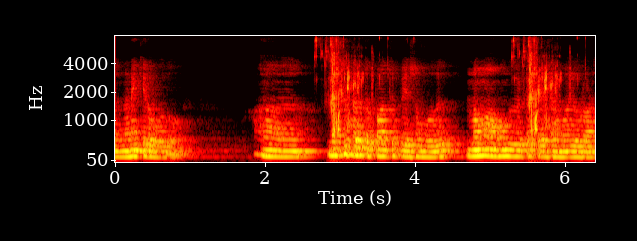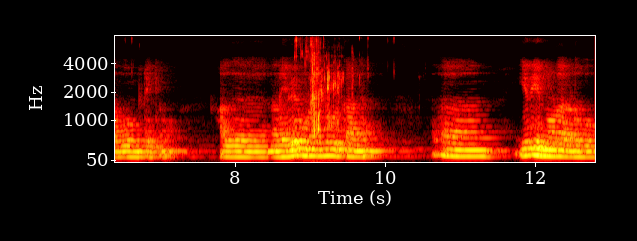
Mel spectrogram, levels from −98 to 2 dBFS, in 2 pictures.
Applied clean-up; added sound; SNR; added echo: none; Fill (with liquid); 13 dB; reverberation time 0.8 s.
